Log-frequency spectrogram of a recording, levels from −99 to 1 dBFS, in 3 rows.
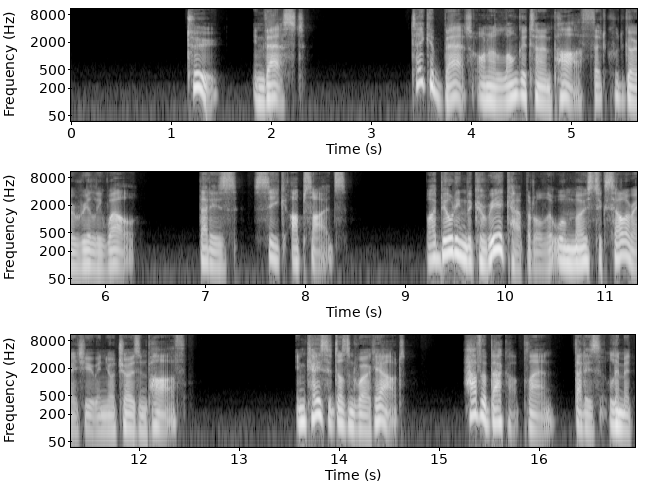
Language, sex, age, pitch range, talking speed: English, male, 30-49, 90-125 Hz, 160 wpm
